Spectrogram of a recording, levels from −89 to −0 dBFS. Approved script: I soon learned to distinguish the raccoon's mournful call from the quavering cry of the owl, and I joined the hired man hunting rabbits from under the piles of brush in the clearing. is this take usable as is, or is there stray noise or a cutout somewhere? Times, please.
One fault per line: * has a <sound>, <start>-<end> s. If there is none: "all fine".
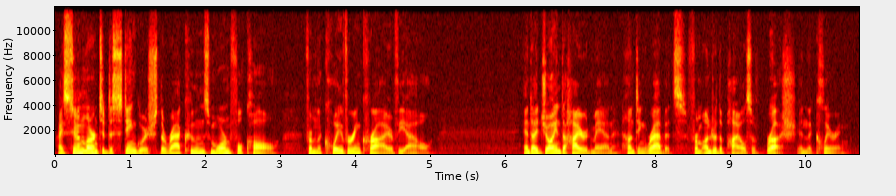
all fine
